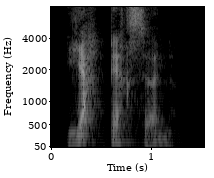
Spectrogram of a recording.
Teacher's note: First, the N apostrophe. It's in the subtitles, I know, but it is nowhere to be found in the audio.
